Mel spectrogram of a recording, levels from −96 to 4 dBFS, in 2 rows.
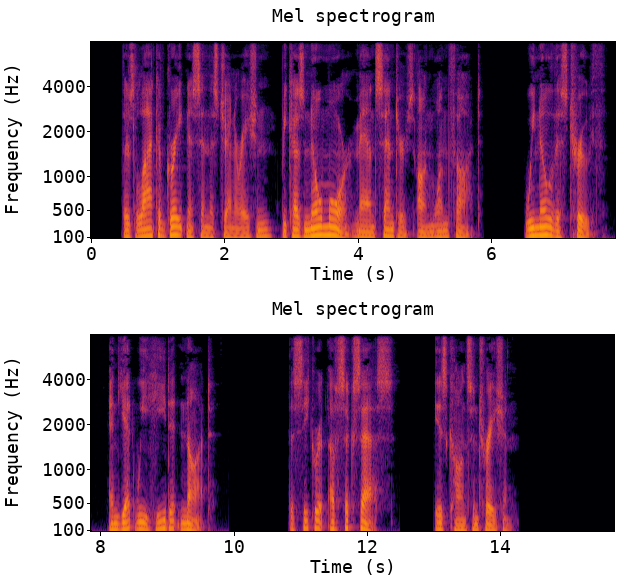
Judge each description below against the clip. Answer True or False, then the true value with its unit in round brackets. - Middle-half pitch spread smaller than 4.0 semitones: False (4.3 semitones)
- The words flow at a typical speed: False (120 wpm)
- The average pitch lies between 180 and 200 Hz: False (100 Hz)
